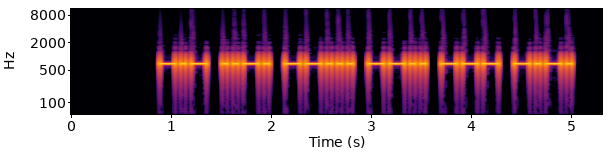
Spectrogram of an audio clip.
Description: Morse code, heard as a keyed tone, about 23 wpm, 700 Hz. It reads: KF7ZOC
